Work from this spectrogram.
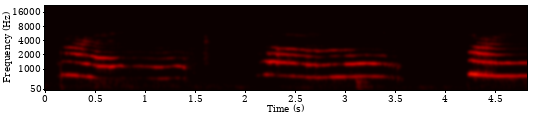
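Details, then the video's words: Domestic cat meowing: three drawn-out harmonic meows, each about a second long with a slight downward glide, spaced roughly two seconds apart, in a quiet indoor setting. "Cat Meowing"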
